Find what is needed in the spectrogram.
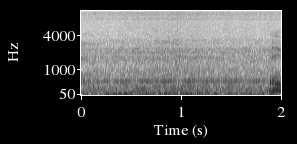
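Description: Steady background hum and hiss with a faint, steady whine, the room's machinery noise heard in a pause between words.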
